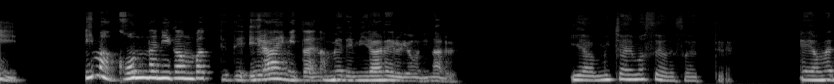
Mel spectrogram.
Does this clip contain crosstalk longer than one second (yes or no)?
no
